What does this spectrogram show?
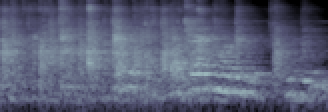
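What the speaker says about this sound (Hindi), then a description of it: "ताली बजाओ।" Children clapping their hands together in a classroom activity session, a dense burst of many small palms applauding at once, with a teacher's voice talking over it.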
